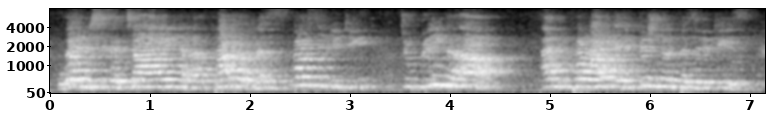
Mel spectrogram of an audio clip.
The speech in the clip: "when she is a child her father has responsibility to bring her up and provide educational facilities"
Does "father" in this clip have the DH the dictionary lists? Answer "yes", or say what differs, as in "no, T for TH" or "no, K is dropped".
no, DH is dropped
